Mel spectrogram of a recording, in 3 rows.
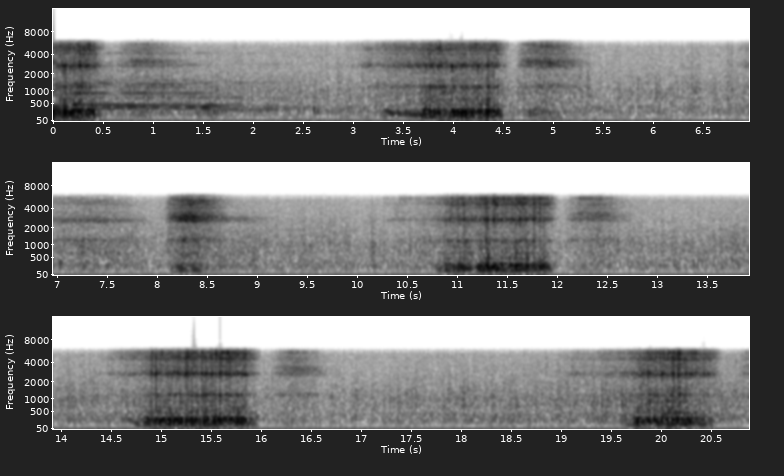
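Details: Person caught snoring on camera: loud, rough snores with each inspiration, about 15 a minute, over soft background music; snoring.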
